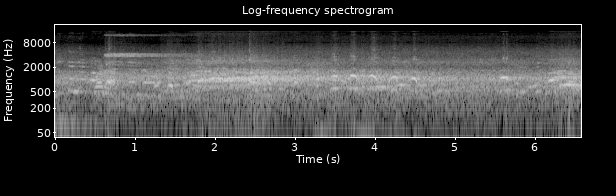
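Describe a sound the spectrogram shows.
Young men shout to each other across the water.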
